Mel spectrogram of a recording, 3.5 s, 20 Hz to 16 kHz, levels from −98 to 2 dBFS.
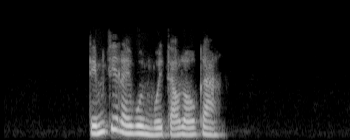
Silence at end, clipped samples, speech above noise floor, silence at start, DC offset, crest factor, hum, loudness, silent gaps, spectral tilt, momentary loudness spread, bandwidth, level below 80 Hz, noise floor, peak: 1.3 s; under 0.1%; 62 dB; 0.9 s; under 0.1%; 16 dB; none; -24 LUFS; none; -9.5 dB/octave; 8 LU; 5.6 kHz; -78 dBFS; -85 dBFS; -10 dBFS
